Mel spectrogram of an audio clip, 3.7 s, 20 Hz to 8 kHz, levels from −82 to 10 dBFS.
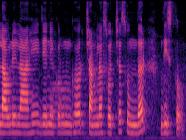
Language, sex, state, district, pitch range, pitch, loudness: Marathi, female, Maharashtra, Gondia, 180-195 Hz, 185 Hz, -22 LUFS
